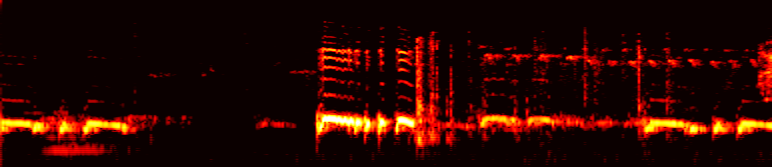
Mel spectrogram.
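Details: Local zebra dove song used as a lure to make other zebra doves sing; rolling cooing phrases near one pitch, a loud burst of rapid stuttered coos in the middle, then softer repeated descending coos.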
